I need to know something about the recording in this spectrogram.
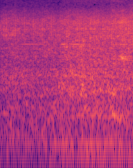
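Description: A motor vehicle running close by on the street, a steady engine rumble with tyre and road noise that grows slightly louder toward the end.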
